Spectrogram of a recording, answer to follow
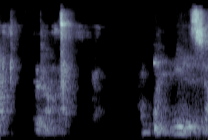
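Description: Indistinct talking: short bursts of voices, a pause, then more continuous chatter starting near the end.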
